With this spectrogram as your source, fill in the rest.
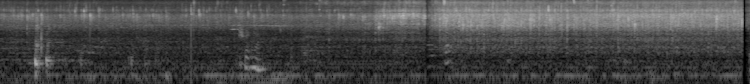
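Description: Onion frying in oil in a pan with garlic, chili and tomato paste added, a steady close sizzle with occasional stirring knocks, the hiss swelling louder partway through as the paste hits the pan.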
